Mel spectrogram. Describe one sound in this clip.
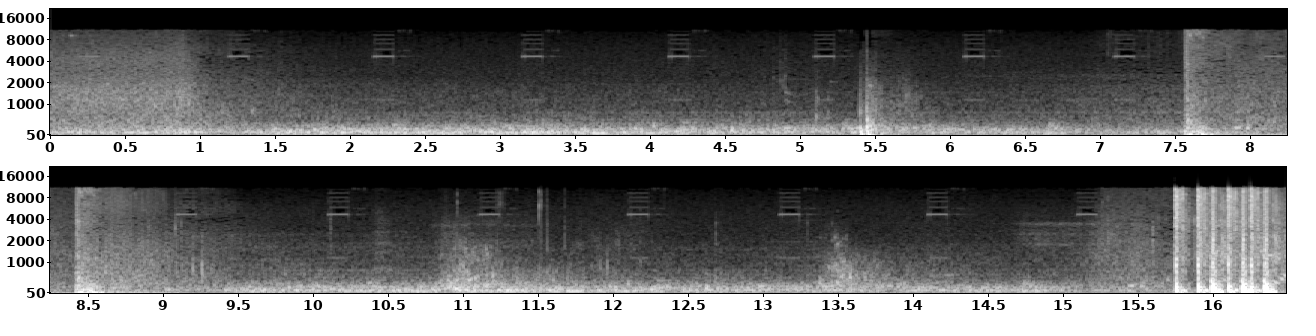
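Water gurgles and swirls, heard muffled from under the surface.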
